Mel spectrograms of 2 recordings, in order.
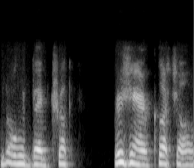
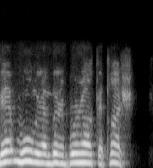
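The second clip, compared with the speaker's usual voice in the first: hollered, loud calling voice; 3 semitones higher than usual. Telling a story about a blocked road, voicing the truck driver: retelling a holler back. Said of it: "The guy in the truck hollered back".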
